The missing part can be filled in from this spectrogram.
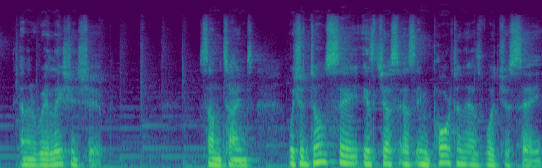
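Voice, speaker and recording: With music in the background, a speaker with a Chinese accent talks at a moderate pace. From China. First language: Mandarin Chinese. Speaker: Chinese language teacher. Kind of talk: language lesson to camera.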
